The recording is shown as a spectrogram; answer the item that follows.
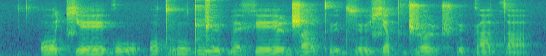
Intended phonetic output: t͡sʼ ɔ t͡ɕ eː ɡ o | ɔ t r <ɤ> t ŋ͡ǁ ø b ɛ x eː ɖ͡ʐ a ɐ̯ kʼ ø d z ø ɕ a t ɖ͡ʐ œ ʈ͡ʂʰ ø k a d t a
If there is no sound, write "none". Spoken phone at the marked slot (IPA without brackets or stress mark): o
